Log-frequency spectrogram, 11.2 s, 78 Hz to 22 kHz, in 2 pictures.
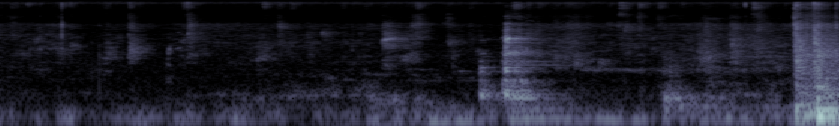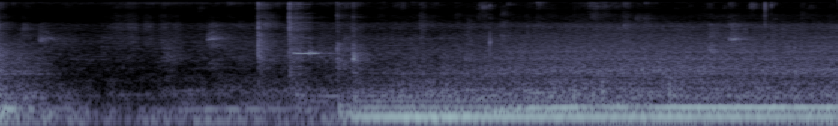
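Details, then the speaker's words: Consul CM020 20-litre microwave after magnetron replacement, test-running with a cup of water. The loud noise it made before is gone and it now heats, with small clicks then a smooth, steady low hum: normal operation. "não tá fazendo mais aquele barulho forte e tá fazendo barulho normal dele"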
